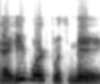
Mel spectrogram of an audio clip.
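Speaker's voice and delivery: put-on, teary-eyed voice. Imagining a coach being teased about Peyton Manning, answering mock teary-eyed. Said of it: "getting all, like, teary-eyed and saying".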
